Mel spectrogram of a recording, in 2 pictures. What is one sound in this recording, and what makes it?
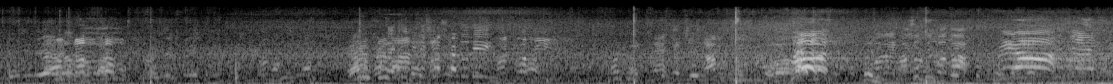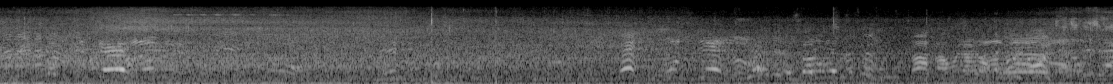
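Young men shout to each other from a distance across an open pitch.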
